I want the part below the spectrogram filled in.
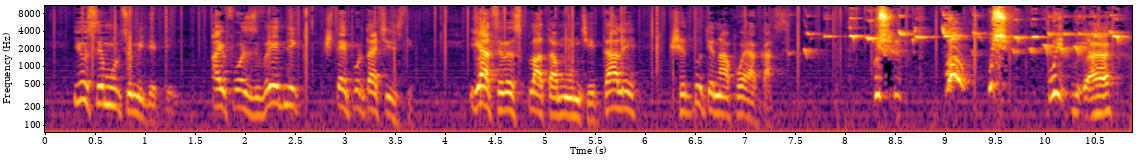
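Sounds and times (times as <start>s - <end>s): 
steady low hum: 0.0s - 10.8s
speech: 0.3s - 7.6s, 8.3s - 10.8s
bird chirping: 7.2s - 10.8s.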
